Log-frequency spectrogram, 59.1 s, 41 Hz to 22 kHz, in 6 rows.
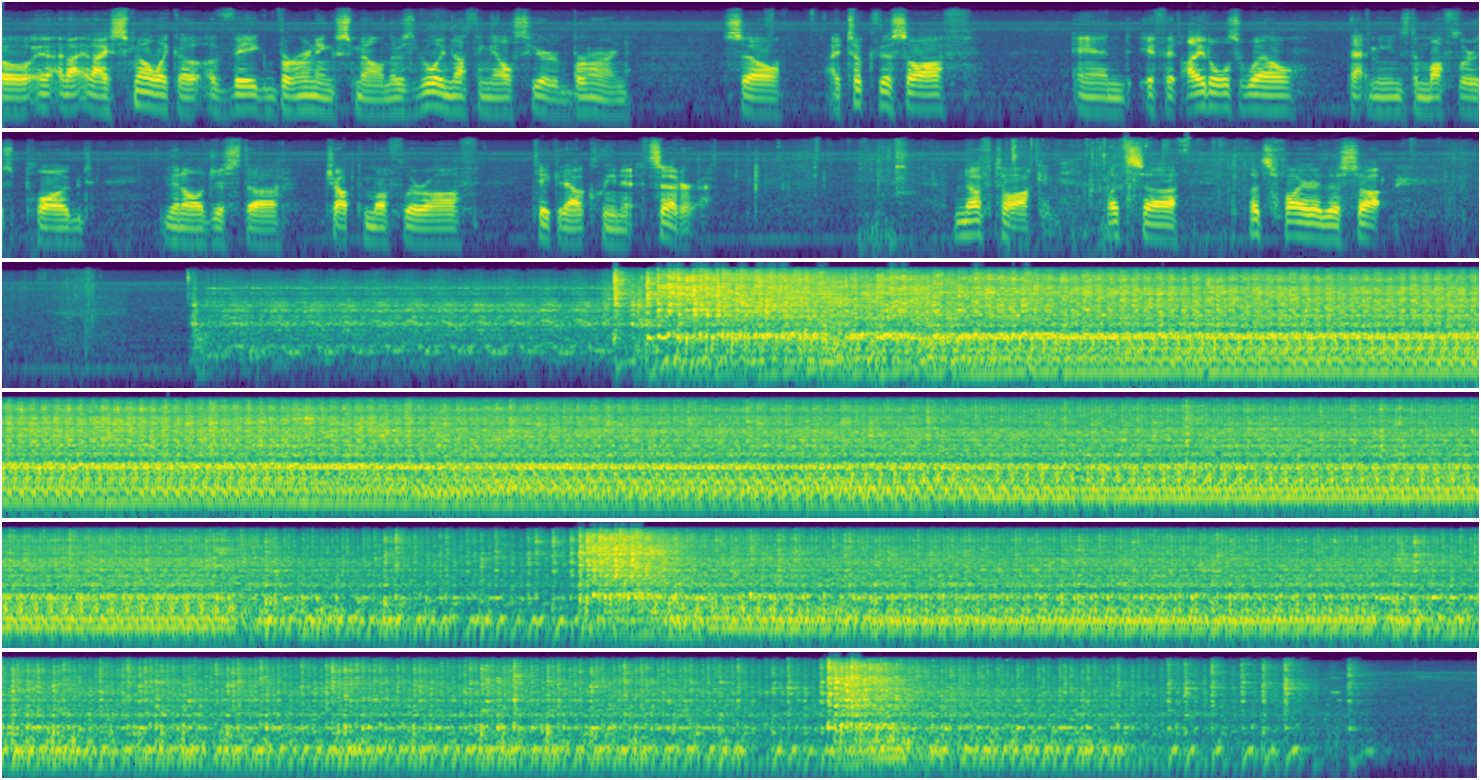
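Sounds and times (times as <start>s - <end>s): engine starter cranking: 20.9s - 58.5s
tractor engine running loud: 21.0s - 58.2s.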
